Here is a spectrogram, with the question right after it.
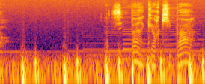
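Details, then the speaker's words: Rapid, regular, muffled fetal heartbeat thumps with a low whooshing quality, heard on an ultrasound scan, likened to a ticking bomb before being revealed as a beating heart. "une bombe qui fait tic-tac non c'est un coeur qui bat"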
